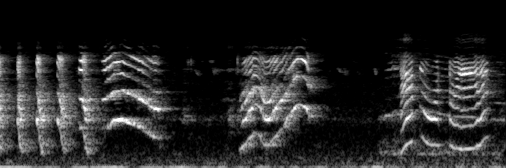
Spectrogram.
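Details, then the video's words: Parrot talking: four rapid rasping notes lead into arched, wavering, voice-like phrases, a pause, then a louder warbling phrase, over a steady low hum. "Funny parrot talking video | mitthu videos | mittu ki awaaz"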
